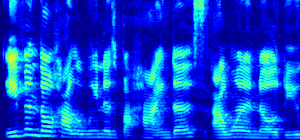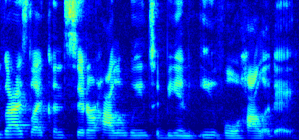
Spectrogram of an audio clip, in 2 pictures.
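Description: A woman's voice: low voice, brisk, sharp tone. A woman hosting a casual podcast, chatty and giggly with lots of fillers. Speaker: podcast host. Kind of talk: casual chat.

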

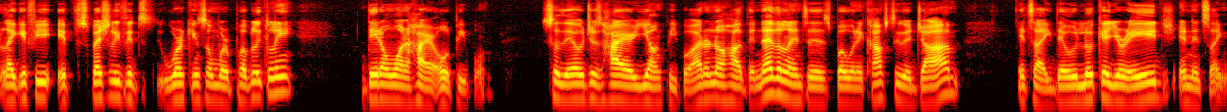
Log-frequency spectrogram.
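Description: A man's voice: mid-range voice, a little fast, clean tone, no room sound, clean studio sound. A man co-hosting a casual podcast, trading crude jokes and banter. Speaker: podcast co-host.

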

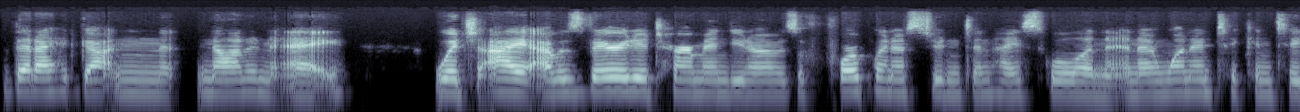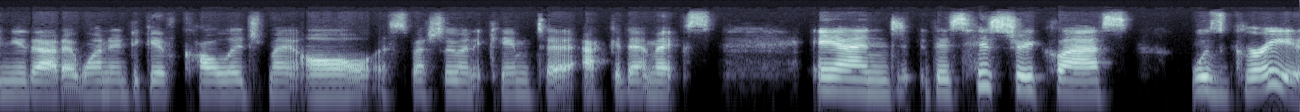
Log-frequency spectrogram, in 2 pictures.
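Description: Her pitch sits in the middle, and the recording carries no room sound. This twenty-something journalist, guesting on a podcast, recounts her experiences conversationally and thoughtfully, often pausing on fillers and starting sentences over in a relaxed interview setting.

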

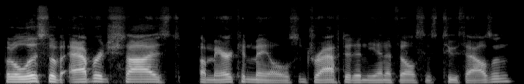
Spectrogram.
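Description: Male sports panelist, fairly low voice, conversational delivery, dry sound with little room. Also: fairly even intonation, fairly quick, creaky, a bit bright, no room sound. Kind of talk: casual sports chat.

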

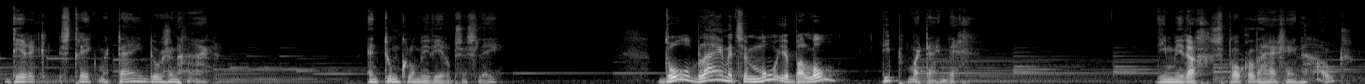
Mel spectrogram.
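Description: An older man from the Netherlands reading a bedtime story aloud for children, gentle and expressive with small slips. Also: lowish voice, takes it slowly, long pauses, faint music behind.

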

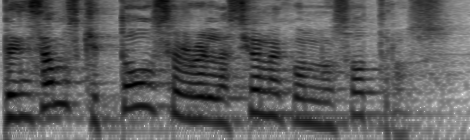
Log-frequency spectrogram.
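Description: A male pastor giving a sermon in a lively, humorous storytelling manner, moving between loud emphatic lines and soft asides. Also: very high voice, brisk.

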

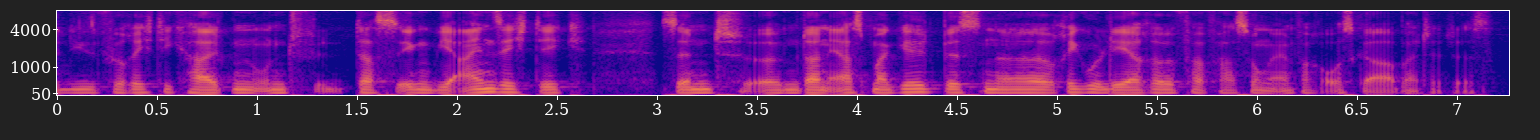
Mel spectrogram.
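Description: Male, 30s, from northern Bavaria, lowish voice, halting interviewee with lots of fillers. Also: darkish tone, clear, resonant tone. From Franconia, northern Bavaria, Germany. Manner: halting, many fillers and restarts. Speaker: interviewee, protest organizer. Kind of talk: casual interview.

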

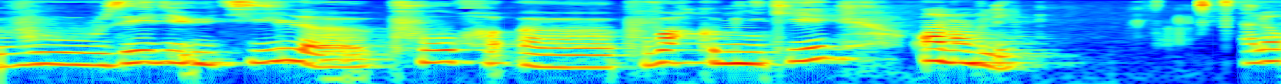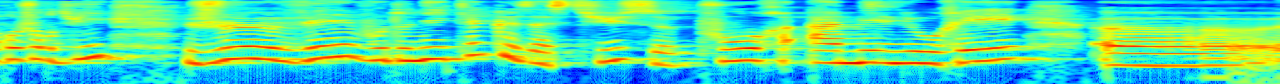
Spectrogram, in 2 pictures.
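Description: A woman hosts a podcast lesson with a mellow, warm voice. She speaks slowly and hesitantly, pausing on fillers as she explains. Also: mid-range voice. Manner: slow and hesitant, many fillers. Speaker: English teacher and podcast host.

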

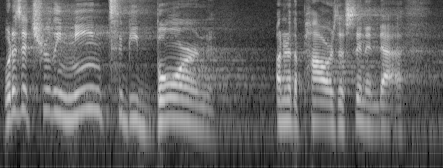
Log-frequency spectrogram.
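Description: Earnest priest, bright voice in a church. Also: male voice, on the high side, animated, moderate pace, roomy sound, long reverb tail. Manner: storytelling, earnest and emotional. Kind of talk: sermon.

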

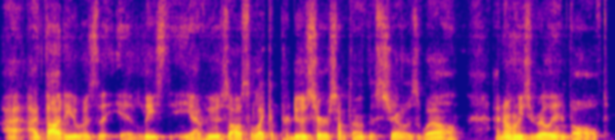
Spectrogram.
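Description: A man co-hosting a podcast with a fairly low voice, relaxed and wry. He drops in short quips and laughs during the chat. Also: fast talker. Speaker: podcast co-host. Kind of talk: casual chat.

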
